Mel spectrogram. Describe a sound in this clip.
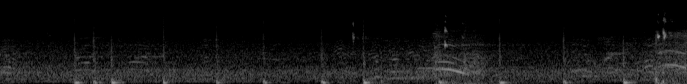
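A basketball bounces on a hardwood floor in a steady dribble.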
